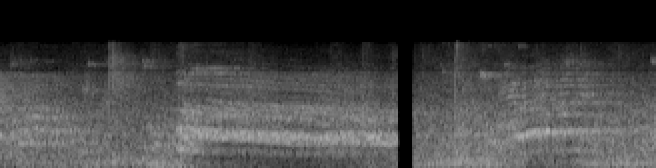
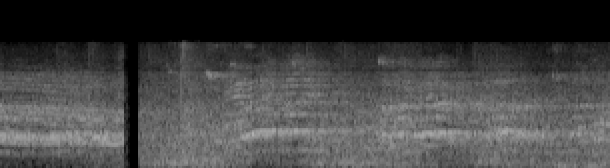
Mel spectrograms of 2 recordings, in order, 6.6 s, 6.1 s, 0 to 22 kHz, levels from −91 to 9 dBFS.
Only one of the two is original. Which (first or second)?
second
